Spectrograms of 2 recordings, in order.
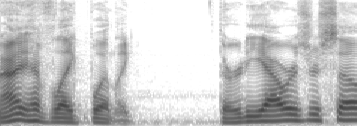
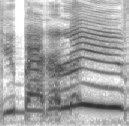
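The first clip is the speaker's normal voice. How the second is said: put-on far higher, childlike threat; threatening kid; 4 dB louder than usual. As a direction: warn the stranger off like a tough kid. Tiefling kid threatens player.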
